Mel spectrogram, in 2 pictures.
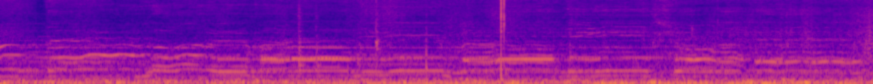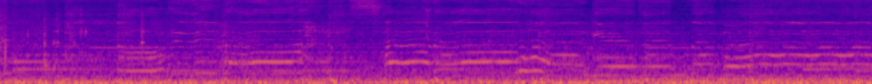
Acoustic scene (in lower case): car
